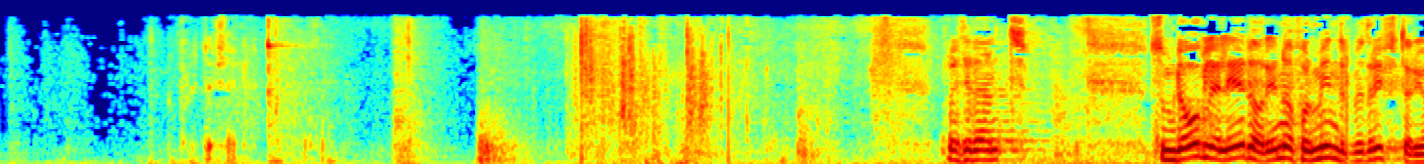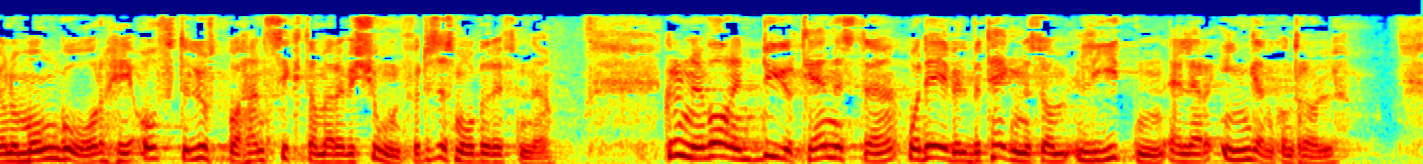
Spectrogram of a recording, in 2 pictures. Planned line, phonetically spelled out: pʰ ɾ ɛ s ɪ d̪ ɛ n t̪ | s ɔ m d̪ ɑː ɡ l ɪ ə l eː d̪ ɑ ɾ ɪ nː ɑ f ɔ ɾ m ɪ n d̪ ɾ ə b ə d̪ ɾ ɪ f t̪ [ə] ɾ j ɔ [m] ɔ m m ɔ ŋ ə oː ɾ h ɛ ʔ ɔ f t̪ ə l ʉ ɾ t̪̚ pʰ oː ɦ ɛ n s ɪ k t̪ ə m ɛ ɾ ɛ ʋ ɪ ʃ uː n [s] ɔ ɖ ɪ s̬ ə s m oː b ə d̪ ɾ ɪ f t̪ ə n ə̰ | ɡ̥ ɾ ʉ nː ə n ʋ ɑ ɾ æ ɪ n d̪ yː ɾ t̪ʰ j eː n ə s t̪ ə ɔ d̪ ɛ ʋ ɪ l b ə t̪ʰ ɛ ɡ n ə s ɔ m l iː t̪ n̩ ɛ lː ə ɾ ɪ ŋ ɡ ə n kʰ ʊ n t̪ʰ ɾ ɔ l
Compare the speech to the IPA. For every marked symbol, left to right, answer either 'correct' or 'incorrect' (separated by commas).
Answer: correct, incorrect, incorrect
